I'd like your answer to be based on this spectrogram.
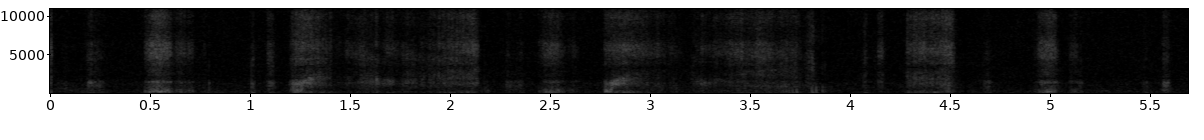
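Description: A silver steel fountain pen nib writes Japanese text in orange ink on a lined cream paper notebook page. Soft, bright, dry scratches come in irregular bursts and short strokes, with quiet pauses between them.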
